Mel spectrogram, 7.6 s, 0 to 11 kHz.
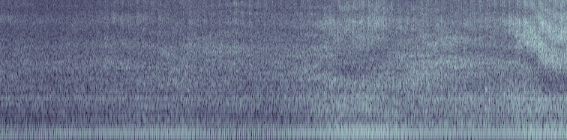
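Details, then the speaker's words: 1961 VW Beetle after timing, tune-up and adjustable pushrod tubes, hot start with no gas: steady even idle with a smooth low beat about four per second, sitting a touch fast. The timing is good but the idle is set slightly high, about to be lowered. "I might drop the idle down just a little bit. It is a bit high. There we go. Um it is a bit high for my liking."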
